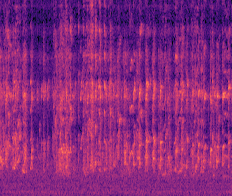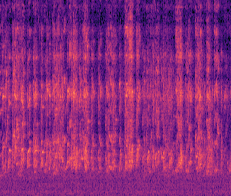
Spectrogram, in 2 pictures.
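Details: Chirping from pet lovebirds feeding on corn: a steady, busy chatter of thin high-pitched chirps, several birds calling over one another without a break.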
